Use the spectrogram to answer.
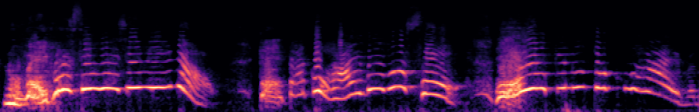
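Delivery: very high, angry yell, hammed-up; raiva encenada. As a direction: act out snapping back at someone in anger. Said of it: "ficar com raiva igual a pessoa". (grito de raiva encenado, bem agudo)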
